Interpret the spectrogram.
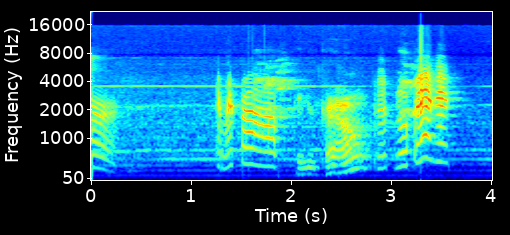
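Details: A pet female Amazon parrot, ten years old, talking in a small room. Speech-like syllables with sweeping, wavering tones come in quick bursts, rising and falling, over a low, steady background hum.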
